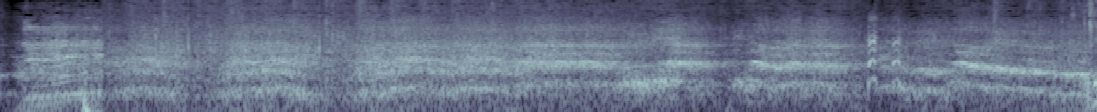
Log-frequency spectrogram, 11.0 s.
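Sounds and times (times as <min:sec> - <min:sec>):
laughter: 0:00.0 - 0:04.9, 0:07.3 - 0:09.8
stadium crowd singing a football chant: 0:00.2 - 0:10.9.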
